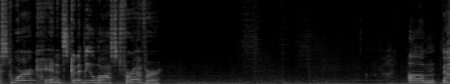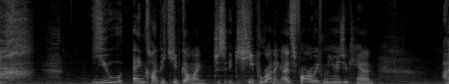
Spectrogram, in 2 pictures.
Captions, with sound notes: he went on fishing trips with, the little girl who wouldn't stop following him around. (sighs) He looks up at the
